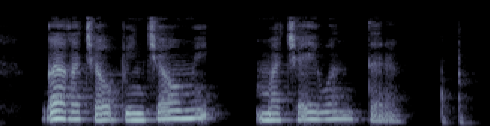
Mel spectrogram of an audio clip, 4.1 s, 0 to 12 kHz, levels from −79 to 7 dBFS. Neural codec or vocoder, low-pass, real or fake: none; 7.2 kHz; real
